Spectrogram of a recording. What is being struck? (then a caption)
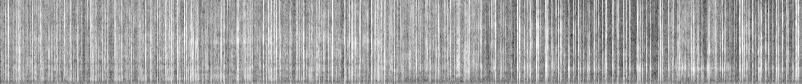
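Small plastic remote control with rubber buttons. A small, flat, hollow plastic LED remote control with rubber buttons is held in both hands while long nails tap and click the buttons. Dense, rapid, bright clicks and light plastic taps follow one another throughout, each ending almost instantly.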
